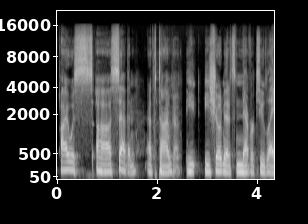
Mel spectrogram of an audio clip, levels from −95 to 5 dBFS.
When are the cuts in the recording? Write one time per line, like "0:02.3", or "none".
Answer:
0:02.5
